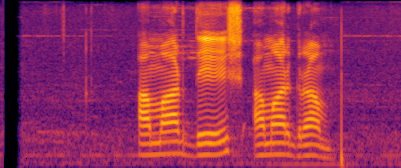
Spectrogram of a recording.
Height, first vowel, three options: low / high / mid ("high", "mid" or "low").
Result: low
